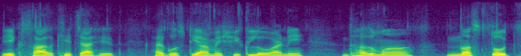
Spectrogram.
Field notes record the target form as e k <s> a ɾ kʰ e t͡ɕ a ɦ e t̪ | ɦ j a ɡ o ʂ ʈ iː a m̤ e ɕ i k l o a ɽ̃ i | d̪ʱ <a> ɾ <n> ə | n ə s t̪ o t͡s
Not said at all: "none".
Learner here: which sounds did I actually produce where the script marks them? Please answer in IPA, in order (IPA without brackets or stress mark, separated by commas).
s, ə, m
